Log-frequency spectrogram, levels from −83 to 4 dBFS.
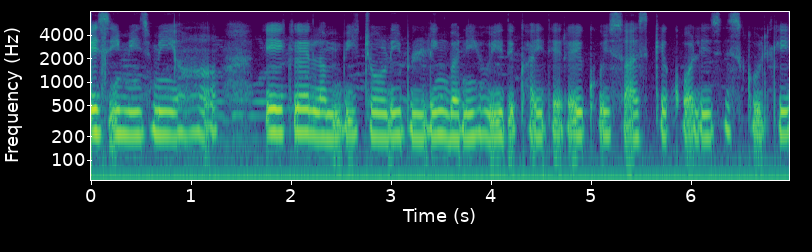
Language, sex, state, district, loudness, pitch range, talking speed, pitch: Hindi, female, Chhattisgarh, Raigarh, -19 LUFS, 200-225 Hz, 155 wpm, 210 Hz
